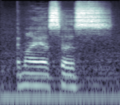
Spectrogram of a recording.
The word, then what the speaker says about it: Massillon: Like pronounced it Massillon. Maslin. Almost like it's Masslin, Maslin. But it's spelled Massillon. No, Massillon. Massillon.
